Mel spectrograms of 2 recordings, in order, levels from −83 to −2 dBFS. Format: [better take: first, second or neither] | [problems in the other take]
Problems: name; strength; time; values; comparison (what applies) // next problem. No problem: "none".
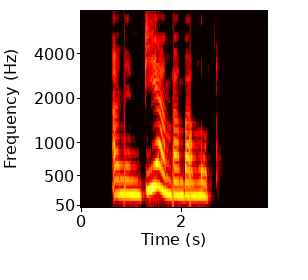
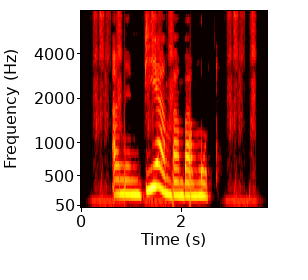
first | background sound (Writing); 18 dB below the speech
